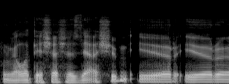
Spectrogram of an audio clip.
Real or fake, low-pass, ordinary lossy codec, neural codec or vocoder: real; 10.8 kHz; AAC, 64 kbps; none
